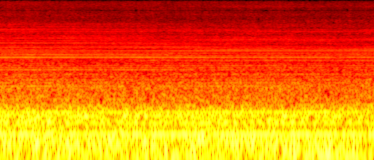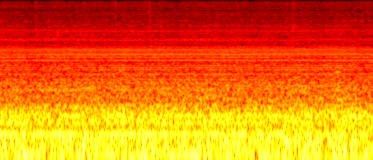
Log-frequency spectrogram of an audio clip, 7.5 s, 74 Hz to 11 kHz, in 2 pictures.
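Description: Steady, loud cabin noise of a Boeing 737-700 climbing through cloud: the rumble of its CFM56-7B turbofan engines and airflow, with a few faint steady whining tones above it.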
